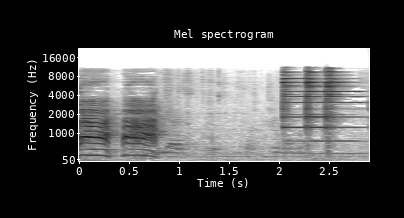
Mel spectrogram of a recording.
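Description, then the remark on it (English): A voice calls out briefly, then after a pause a metal bell is struck three times in quick succession, loud, its bright tone ringing on between strikes. “Oh, hey, stop that damn bell.”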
